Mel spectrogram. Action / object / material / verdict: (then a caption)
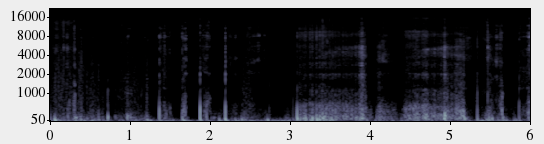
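scrape / wooden colored pencil in a hand sharpener / wood / none. A yellow wooden colored pencil is turned in the metal blade of a yellow plastic hand sharpener, shaving it in short, rasping scrapes. The bursts come in quick, uneven bursts, with a longer steady grind in the middle, as wood shavings and lead crumbs fall away.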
